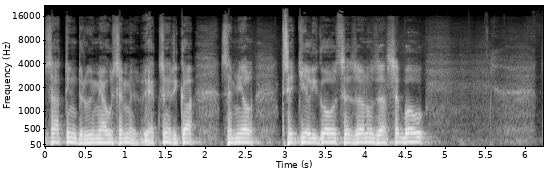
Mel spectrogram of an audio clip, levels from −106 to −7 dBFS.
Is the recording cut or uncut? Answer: uncut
